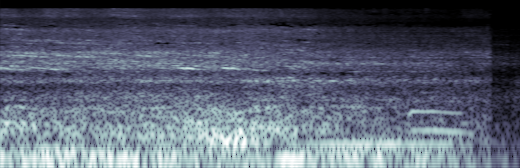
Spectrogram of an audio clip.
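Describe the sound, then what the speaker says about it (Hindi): Loud rushing roar of a fast train passing through a UK station in Birmingham, a broad steady wash of noise close by that fades near the end. "वाओ बहुत तेज गुजरता है यहाँ से।"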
